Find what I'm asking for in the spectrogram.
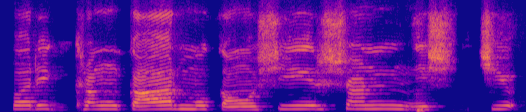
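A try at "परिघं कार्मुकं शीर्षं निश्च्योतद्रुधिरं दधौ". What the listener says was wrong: not ghra, parigha. Ka is there, so anuswaras will be ng. Parigham, karmukam, anuswaras vakara. Shirshan, anuswaras nakara. Nishchota, ta is a dvitva. Nishchota, Drudhiran dadhau. Anuswaras again nakara. Parighankar mukam shirshan.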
